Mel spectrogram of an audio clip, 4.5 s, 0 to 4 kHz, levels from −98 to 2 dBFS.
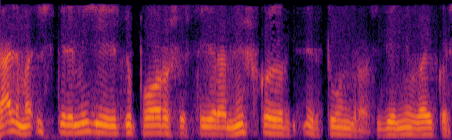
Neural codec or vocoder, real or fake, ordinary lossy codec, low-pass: none; real; AAC, 16 kbps; 3.6 kHz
